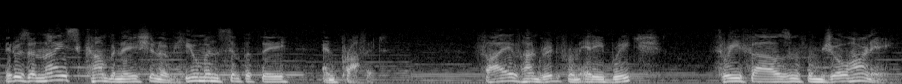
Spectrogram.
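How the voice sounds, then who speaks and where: A man hosting an old-time radio suspense drama, delivering scripted narration. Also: medium pitch. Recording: muffled old radio broadcast. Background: music.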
